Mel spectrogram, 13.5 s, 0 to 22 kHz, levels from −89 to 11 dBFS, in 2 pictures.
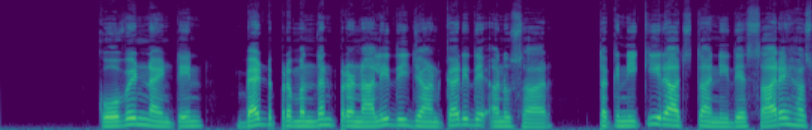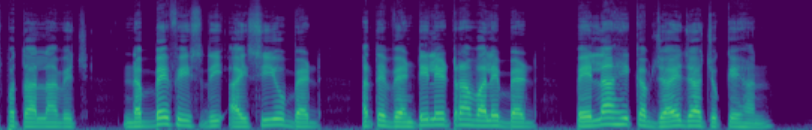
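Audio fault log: No faults are audible in this speech recording.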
